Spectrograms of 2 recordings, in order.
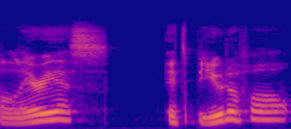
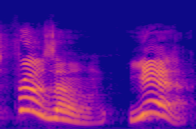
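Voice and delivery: character's shout; 6 semitones higher, 9 dB louder, much slower than usual. Retold or imitated. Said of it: "And then he goes".

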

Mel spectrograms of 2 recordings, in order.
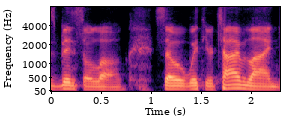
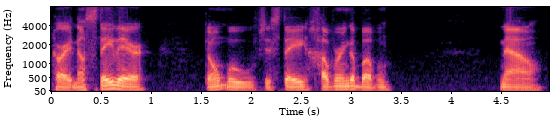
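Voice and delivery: guided meditation; 2 semitones lower, 3 dB louder than usual. Acted. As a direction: guide them gently through the past. Leads a guided regression meditation.

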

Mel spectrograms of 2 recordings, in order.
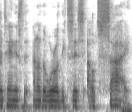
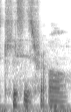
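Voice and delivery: soft reading; 9 dB quieter, much slower than usual. Retold or imitated. Reading a viewer's comment.

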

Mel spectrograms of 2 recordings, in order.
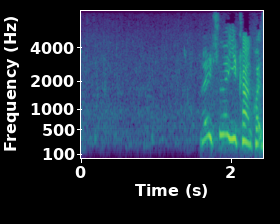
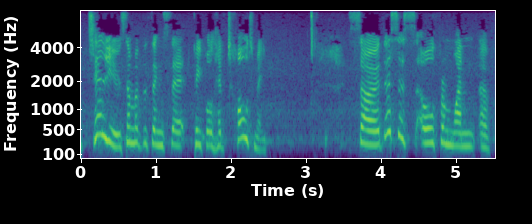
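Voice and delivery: usual speaking voice

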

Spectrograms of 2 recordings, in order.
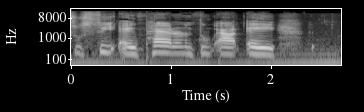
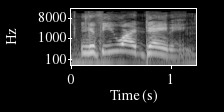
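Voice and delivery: normal talking voice

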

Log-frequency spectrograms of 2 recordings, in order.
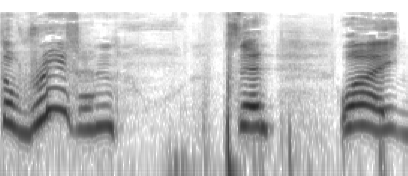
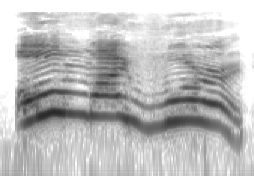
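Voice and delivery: shocked; 6 semitones higher, much slower than usual. Retold or imitated. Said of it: "I'm like".

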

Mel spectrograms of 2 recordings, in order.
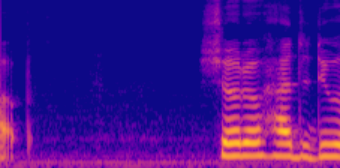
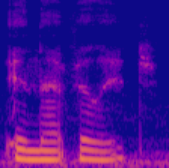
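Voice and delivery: barely voiced whisper; 3 semitones lower, 10 dB quieter than usual. A narrator's reading. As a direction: whisper it under the breath. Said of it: "Shoto said quietly".

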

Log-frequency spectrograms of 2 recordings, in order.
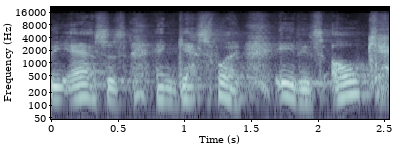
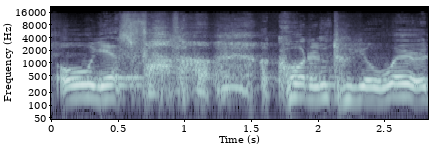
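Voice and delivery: hammed-up holy-roller prayer; mock pious praying, slowing into a shouted rebuke; real holy; 3 semitones lower than usual. Preacher parodies holy believers rebuking the enemy, real holy. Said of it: "many of us will be real holy".

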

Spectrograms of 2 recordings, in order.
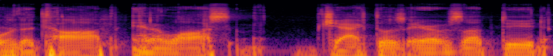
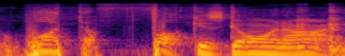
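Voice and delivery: higher, slower, exasperated yell; mock frustrated outburst; 7 semitones higher, slower than usual. Archer retelling his missed shot, hamming up his angry outburst. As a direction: act out losing it over the missed shot.

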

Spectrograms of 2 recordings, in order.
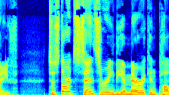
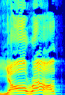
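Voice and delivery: Yoel Roth, much higher and louder, in an exaggerated country twang; hammed-up country accent; 12 semitones higher, 5 dB louder than usual. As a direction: belt out Yoel Roth like a mocking country boy. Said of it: "I should say that with a country accent".

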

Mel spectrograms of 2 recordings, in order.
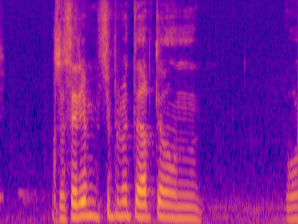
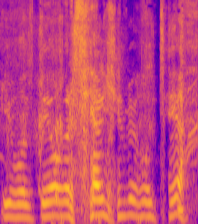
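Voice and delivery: normal talking voice

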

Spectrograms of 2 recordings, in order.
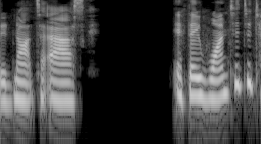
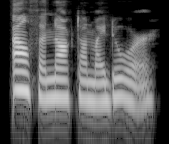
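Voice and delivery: plain reading voice

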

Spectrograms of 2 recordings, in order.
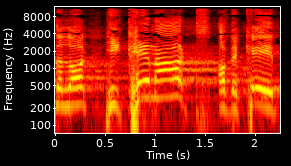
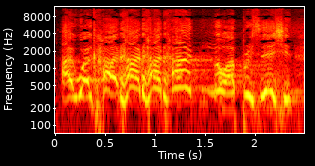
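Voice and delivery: unappreciated complaining; 3 semitones higher than usual. Acted. Unappreciated person in a cave listing chores, complaining. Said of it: "When you start talking like that".

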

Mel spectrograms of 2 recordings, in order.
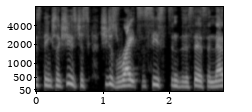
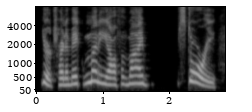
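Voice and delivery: higher-pitched imitation of an angry accuser; hammed-up indignation, pitched up; mock angry; 7 semitones higher, 3 dB louder than usual. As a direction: accuse indignantly, putting on her anger. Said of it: "she's angry".

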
